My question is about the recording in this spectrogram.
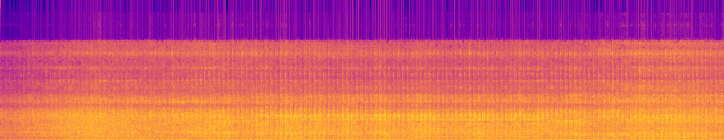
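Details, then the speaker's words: Yamaha Mio carburetor scooter with a rough-sound complaint: small single runs with a harsh, coarse, uneven clatter over a fast idle beat; rough running, cause still to be found. "Yamaha Mio karburator keluhan motor-motor suaranya kasar"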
